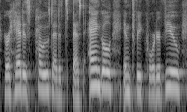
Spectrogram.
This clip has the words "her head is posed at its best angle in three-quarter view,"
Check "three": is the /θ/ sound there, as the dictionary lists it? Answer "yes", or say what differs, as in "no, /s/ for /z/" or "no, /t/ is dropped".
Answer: yes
